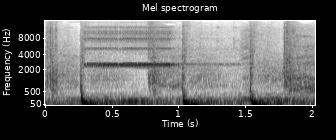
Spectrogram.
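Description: Electronic dance music with a deep kick drum beating about twice a second. A held high, whistle-like synth note sounds for about a second starting a third of a second in, and a falling synth glide comes near the end.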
